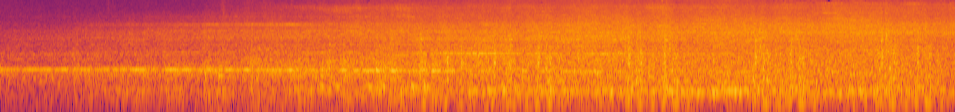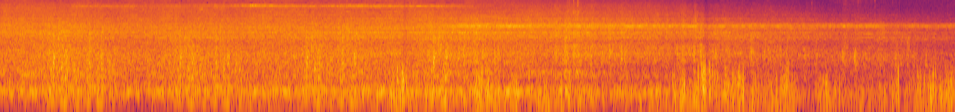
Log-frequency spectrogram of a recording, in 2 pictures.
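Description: Railjet passenger train in Czech Railways livery passing on a curve, its wheels rumbling and clattering over the rails. The sound builds over the first few seconds, stays loud through the middle with a thin, high steady squeal from the wheels on the curve, and eases off near the end as the train draws away.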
